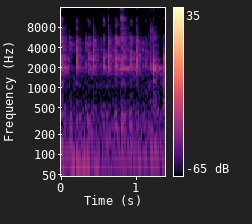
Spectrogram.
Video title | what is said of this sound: ERA Picking Guide | you can hear it tapping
